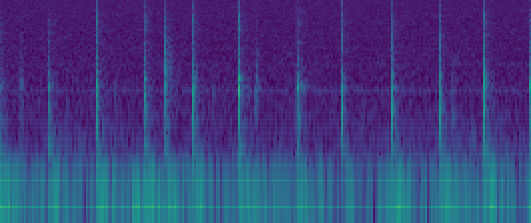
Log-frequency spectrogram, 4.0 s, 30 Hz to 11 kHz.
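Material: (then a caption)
Board. A small, flat, cat-silhouette chalkboard, a thin solid board with chalk writing lying on red fabric, is tapped with a fingertip and a short nail. About a dozen short, dry clicks sound at an uneven pace of roughly three per second, each with a faint tonal ping near 1.1 kHz that dies away almost at once. A low rumble sits underneath throughout.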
